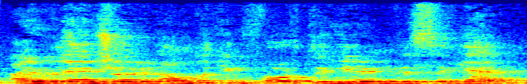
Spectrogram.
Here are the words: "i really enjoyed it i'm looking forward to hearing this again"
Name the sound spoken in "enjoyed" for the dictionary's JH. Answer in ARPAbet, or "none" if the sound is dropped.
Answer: SH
